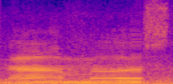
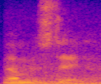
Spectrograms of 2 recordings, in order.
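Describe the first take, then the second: First: The syllables are said separately. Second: The syllables run together in one breath. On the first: The speaker calls it wrong. "I never said it right. I was like" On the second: The speaker calls it right. "It's supposed to be as like one breath"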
